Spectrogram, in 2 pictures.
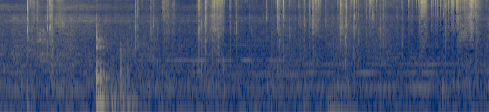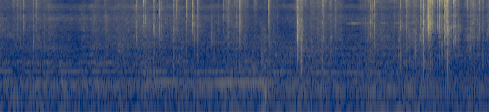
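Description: A snip of scissors cutting across the top of a foil trading-card pack about a second in, the loudest sound, followed by scattered crinkling and crackling of the foil wrapper as it is pulled open and the cards are slid out.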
